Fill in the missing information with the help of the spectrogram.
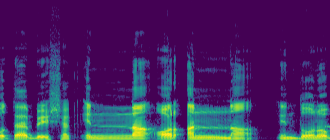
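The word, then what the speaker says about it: أنا: बेशक इनना और अन्ना इन दोनों का मतलब होता है वेरीली बेशक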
